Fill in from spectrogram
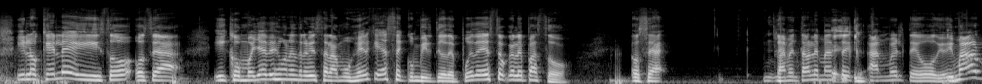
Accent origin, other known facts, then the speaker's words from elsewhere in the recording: Cibao, Dominican Republic; Acuérdate que yo soy cibaeño.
